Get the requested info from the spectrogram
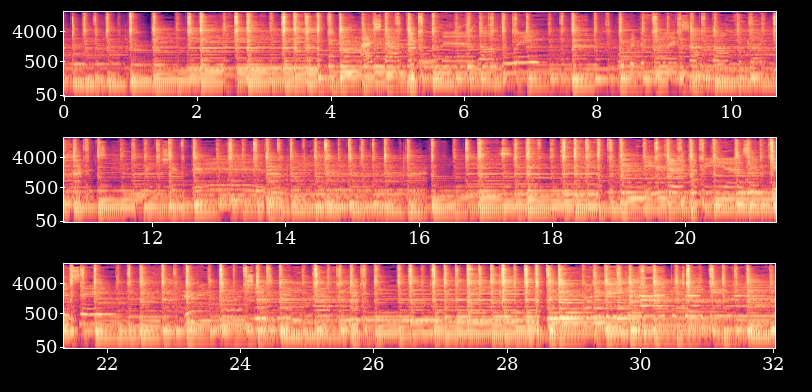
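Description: Capoed acoustic guitar strummed steadily through chords, in a continuous rhythmic pattern.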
